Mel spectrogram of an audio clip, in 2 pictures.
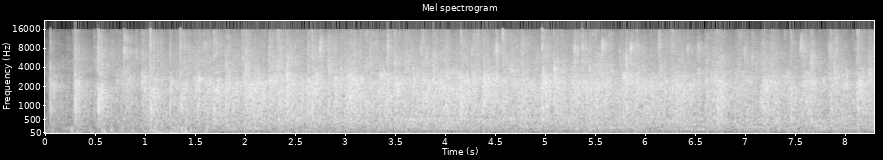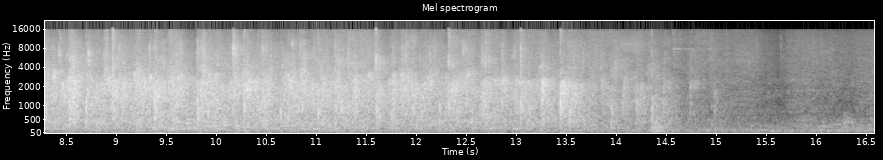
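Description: Audience applauding in an auditorium, starting suddenly and dying away about fourteen seconds in.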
